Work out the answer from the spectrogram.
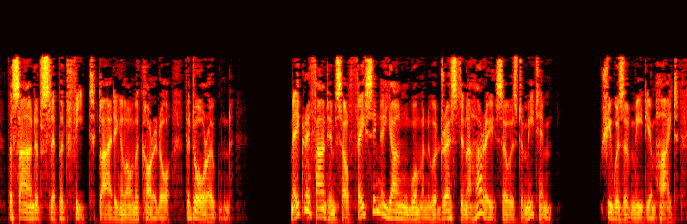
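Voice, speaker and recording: A man's voice: low voice, breathy edge, no echo, dull audio. A man reading a detective novel aloud as scripted audiobook narration.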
